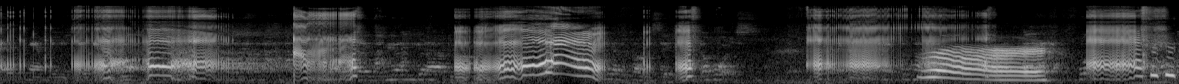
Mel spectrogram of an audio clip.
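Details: Fussy male infant, tired of his hiccups, crying and whimpering in rising and falling wails while an adult speaks softly; the caregiver wonders if he is hungry; infant cry.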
